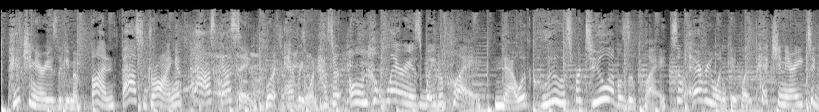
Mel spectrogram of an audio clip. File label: US English Family Fun; Pictionary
